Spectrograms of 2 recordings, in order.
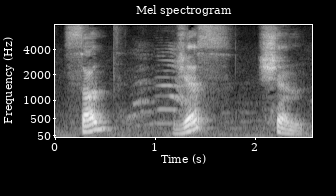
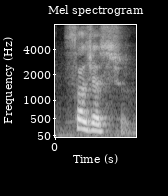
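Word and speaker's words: suggestion: الكلمه دي نطقها في الامريكان اكسنت هيبقى بالشكل ده: صد جس شن. صد جس شن. صد جس شن. صد جس شن بالشكل ده. اما نطقها في اللكنه البريطانيه هيبقى ساجشن. ساجشن بالشكل ده.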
